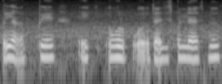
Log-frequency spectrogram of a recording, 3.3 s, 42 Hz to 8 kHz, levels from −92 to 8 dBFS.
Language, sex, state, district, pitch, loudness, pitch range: Hindi, female, Haryana, Charkhi Dadri, 220 Hz, -17 LUFS, 205-225 Hz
